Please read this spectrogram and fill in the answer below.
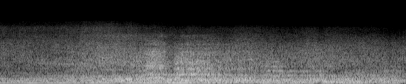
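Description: Sound effect of propeller aircraft flying over: a loud, dense engine drone with a deep rumble, swelling slightly toward the middle and holding steady.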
